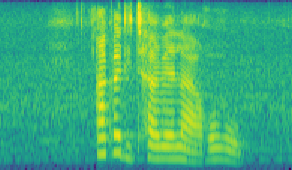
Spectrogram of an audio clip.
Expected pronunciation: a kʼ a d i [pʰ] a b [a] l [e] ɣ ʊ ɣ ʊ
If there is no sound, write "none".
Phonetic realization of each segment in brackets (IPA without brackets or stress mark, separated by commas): tʰ, ɛ, a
